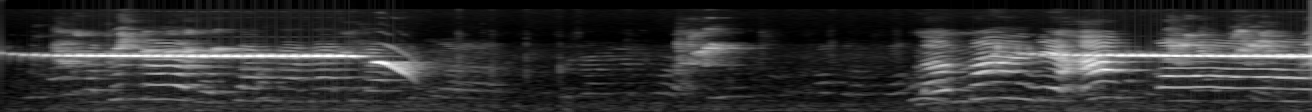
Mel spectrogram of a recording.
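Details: Combined male and female common iora lure call: high drawn-out whistles with a falling slurred ending at the start and end, overlapped by rich harmonic chattering calls in the middle.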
